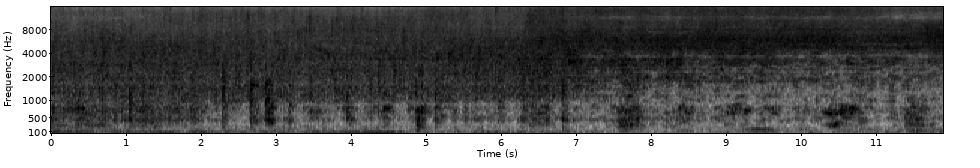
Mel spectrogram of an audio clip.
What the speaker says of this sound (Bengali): তেল গরম হয়ে গেছে, ছোট ছোট করে কেটে রাখা চিকেন টুকরাগুলোকে আমি তেলের উপর দিয়ে দিলাম।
